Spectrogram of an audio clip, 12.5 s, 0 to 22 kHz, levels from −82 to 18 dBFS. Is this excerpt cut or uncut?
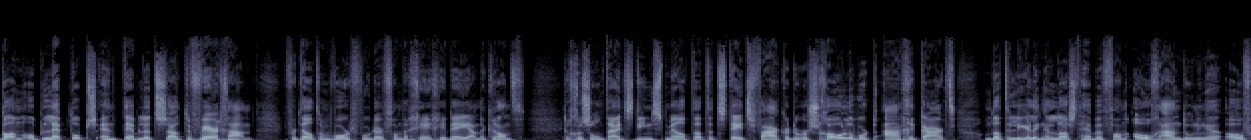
uncut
